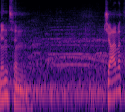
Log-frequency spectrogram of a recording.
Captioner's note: applause, cheering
